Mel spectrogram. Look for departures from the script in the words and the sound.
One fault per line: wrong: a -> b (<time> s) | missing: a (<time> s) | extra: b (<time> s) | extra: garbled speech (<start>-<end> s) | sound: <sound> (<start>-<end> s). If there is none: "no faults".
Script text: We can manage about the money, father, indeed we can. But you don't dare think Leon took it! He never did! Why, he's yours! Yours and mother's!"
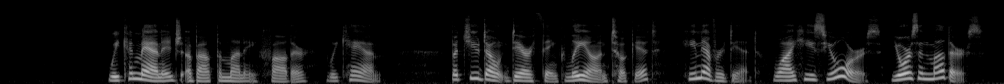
missing: indeed (3.1 s)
